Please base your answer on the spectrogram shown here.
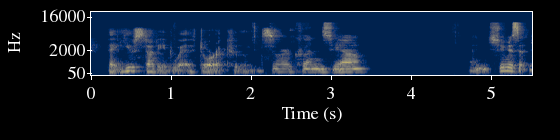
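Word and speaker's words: Kunz: you studied with, Dora Coons. Dora Coons, yeah. And she was amazing. Look her up. Just look her up. That's all I'm going to tell. Google her. It's spelled Dora, D-O-R-A, Coons, K-U-N-Z.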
